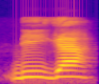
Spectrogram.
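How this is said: Ra begins with a g sound. "A lot of local people in the South will pronounce it as G"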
